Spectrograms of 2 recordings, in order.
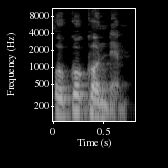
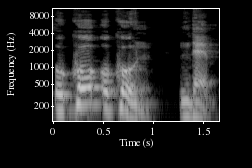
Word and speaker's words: Oko Ndem: Of course, the way to pronounce it these days is Okoko Ndem. So, but the name is Oko Ndem.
